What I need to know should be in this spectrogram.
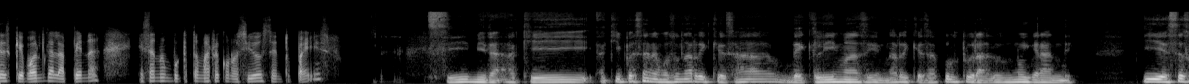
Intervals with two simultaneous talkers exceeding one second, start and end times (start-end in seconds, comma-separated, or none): none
